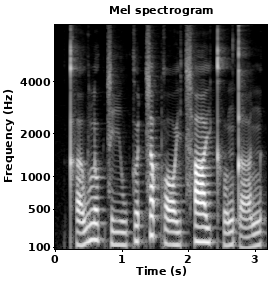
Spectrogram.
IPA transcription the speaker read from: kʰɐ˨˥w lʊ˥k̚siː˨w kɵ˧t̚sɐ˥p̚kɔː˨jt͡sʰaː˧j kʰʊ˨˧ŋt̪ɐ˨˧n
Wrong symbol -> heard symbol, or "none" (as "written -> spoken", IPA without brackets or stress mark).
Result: none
